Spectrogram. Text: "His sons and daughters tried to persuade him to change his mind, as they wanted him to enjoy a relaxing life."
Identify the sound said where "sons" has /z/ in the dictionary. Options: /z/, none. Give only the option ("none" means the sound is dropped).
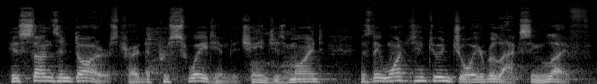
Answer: /z/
